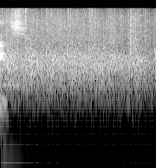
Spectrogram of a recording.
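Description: Audience applause in a large hall, dying down near the end.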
